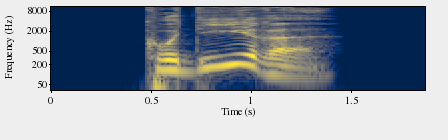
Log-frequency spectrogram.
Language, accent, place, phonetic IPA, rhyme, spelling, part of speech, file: German, Germany, Berlin, [koˈdiːʁə], -iːʁə, kodiere, verb, De-kodiere.ogg
- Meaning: inflection of kodieren: 1. first-person singular present 2. first/third-person singular subjunctive I 3. singular imperative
